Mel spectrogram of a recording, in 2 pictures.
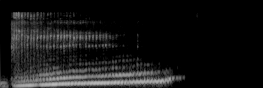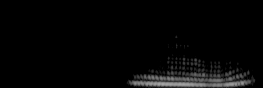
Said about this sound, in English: You can buzz your lips and do a scale like this.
